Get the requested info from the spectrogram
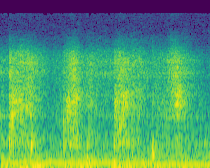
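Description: A spoon stirring mashed potato and flour in a mixing bowl: soft, scraping, squelching strokes about twice a second.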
